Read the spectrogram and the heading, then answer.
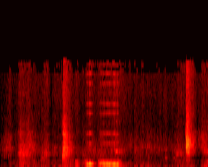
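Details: Captive male spotted dove at a breeding aviary in Ba Vi, Hanoi, northern Vietnam, going up to the nest and cooing to urge the female to lay the next clutch; one short, low, mellow coo phrase over faint background noise.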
